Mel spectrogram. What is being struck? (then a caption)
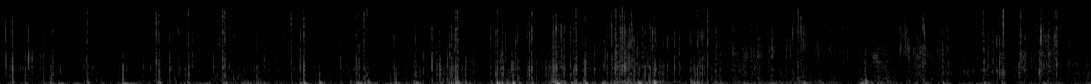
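Clear plastic zip bag. A clear plastic zip bag is opened by fingers pulling the zipper apart, then lifted and handled. Dense, rapid crinkling and tearing-like rasps with quick bright clicks run throughout, over a soft low rumble of handling.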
